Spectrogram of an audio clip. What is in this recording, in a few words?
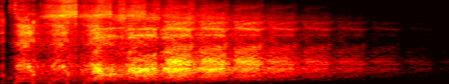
Stalker Assassin Whispering; Warframe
